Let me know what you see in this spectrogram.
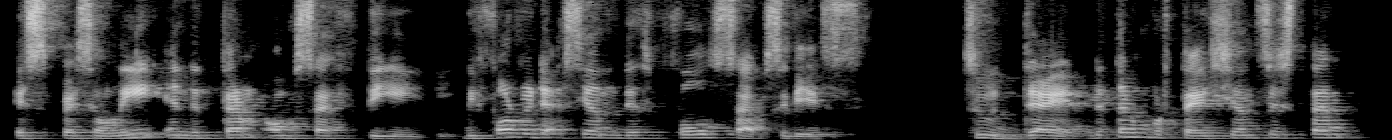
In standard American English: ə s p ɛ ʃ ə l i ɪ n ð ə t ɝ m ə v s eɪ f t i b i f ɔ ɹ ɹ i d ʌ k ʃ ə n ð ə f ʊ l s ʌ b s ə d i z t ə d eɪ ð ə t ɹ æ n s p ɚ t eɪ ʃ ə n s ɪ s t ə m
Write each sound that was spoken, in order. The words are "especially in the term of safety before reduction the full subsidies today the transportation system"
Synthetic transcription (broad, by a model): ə s p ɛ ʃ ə l i ɪ n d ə t ɝ m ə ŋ s eɪ f t i b i f ɔ ɹ w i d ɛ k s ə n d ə f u l s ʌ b s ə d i s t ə d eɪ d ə t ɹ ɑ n p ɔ t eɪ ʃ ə n s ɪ s t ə m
